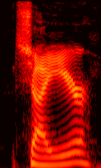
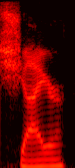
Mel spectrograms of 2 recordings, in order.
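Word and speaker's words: Al-Shaair: Shy, he called him. Aziz al Shier. He called that to Aziz, which it's as we all know, it's Shire.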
